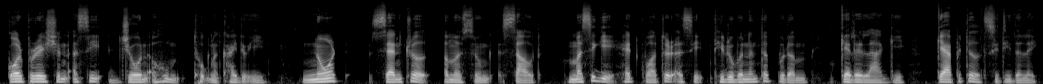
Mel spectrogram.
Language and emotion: Manipuri, neutral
